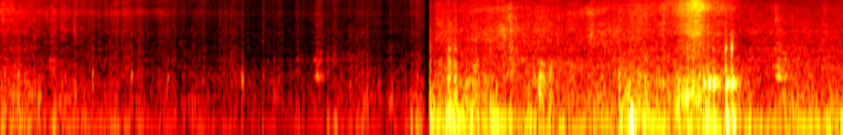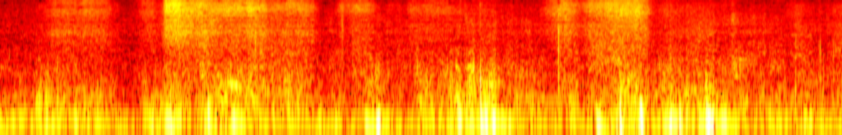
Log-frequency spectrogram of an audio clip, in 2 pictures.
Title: Just my stomach rumbling after dinner while relaxing. #stomachrumbling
